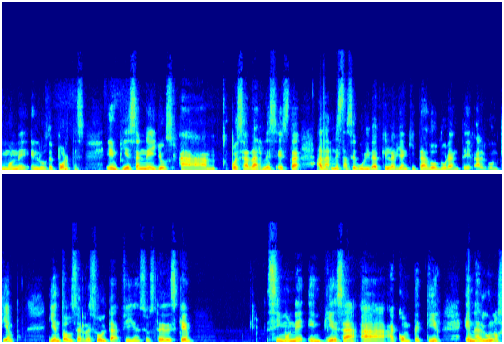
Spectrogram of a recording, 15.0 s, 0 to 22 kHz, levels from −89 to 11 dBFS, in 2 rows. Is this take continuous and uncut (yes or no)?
yes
